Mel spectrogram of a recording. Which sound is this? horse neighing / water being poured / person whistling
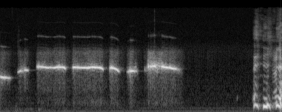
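person whistling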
